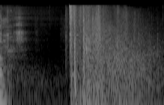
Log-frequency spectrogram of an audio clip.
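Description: A gunshot bangs.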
